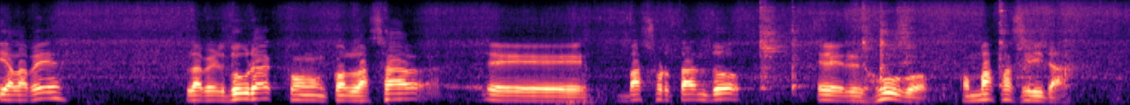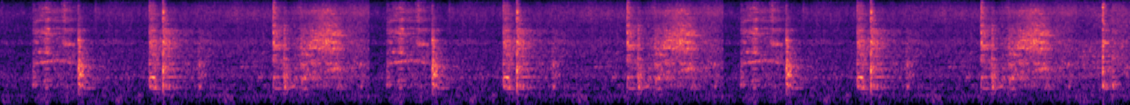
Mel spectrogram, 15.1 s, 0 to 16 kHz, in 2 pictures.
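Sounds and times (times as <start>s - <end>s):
vegetables sizzling in oil: 0.0s - 15.0s
metal spoon scraping pan: 5.0s - 6.8s, 7.7s - 15.0s.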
